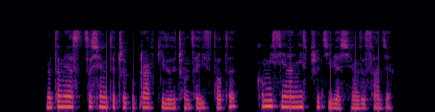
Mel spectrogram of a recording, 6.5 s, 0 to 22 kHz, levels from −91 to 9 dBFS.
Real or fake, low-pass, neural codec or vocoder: real; 7.2 kHz; none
